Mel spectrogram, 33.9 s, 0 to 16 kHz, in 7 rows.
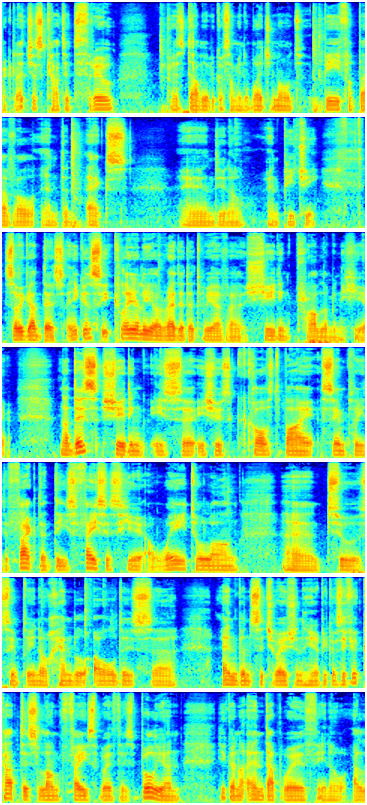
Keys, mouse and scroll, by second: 9.5 middle drag, 10.0 shift+middle drag, 11.0 shift+middle drag, 11.7 KP_5, 13.6-14.5 middle drag, 16.5 click, 17.3 Tab, 20.1 Tab, 20.5 click, 22.2 Tab, 23.8-25.2 middle drag, 25.4 shift+drag, 29.1 Tab.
